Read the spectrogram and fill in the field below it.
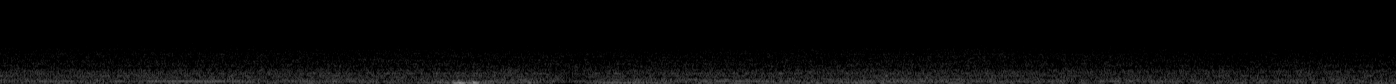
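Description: Fingers push small beads that click softly against each other on cloth.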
